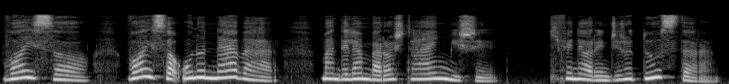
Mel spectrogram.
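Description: A woman's voice: a little mellow, close to an everyday voice. A woman doing a sulky little girl. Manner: petulant, raised pitch.

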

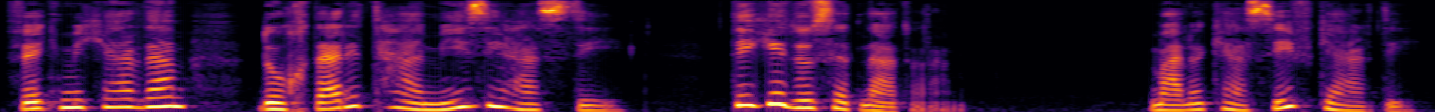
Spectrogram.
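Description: A woman's voice: medium pitch, sing-song, dark tone. A woman voicing a grumpy, scolding talking backpack in a children's story, complaining about the trash put inside it. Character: scolding orange backpack, grumpy then kind.

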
